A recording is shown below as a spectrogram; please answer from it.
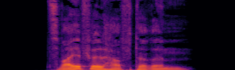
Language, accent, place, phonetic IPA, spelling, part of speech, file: German, Germany, Berlin, [ˈt͡svaɪ̯fl̩haftəʁəm], zweifelhafterem, adjective, De-zweifelhafterem.ogg
- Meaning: strong dative masculine/neuter singular comparative degree of zweifelhaft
